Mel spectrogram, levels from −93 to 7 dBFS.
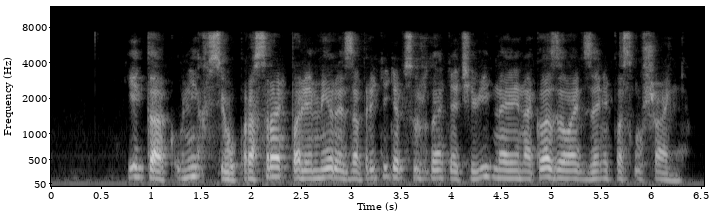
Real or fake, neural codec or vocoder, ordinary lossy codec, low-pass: fake; codec, 16 kHz, 4 kbps, FunCodec, trained on LibriTTS, 50 frames a second; AAC, 64 kbps; 7.2 kHz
